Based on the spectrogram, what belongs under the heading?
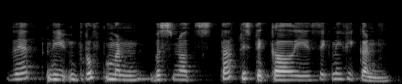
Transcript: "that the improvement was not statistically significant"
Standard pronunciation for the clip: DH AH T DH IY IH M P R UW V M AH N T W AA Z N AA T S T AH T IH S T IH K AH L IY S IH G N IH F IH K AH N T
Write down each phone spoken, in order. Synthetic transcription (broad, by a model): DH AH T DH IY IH M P R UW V M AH N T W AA S N AA T S T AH T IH S T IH K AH L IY S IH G N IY F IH K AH N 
